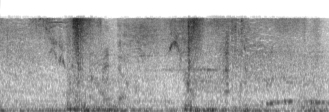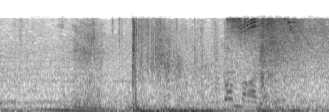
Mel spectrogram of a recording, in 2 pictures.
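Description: Booming spell blasts from the Bombarda charm in the Hogwarts Legacy video game, several heavy thuds spaced a second or so apart amid roaring creature noise and game clatter.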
